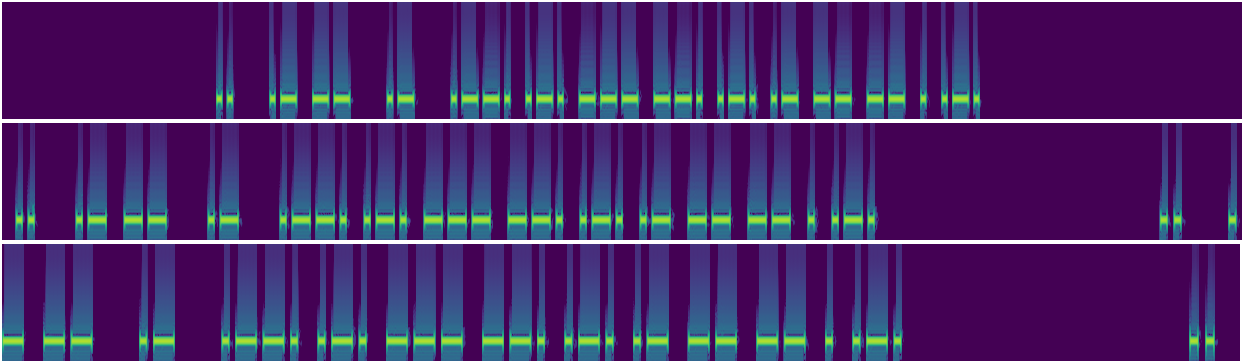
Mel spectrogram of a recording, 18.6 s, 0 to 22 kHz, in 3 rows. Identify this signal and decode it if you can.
Morse code, heard as a keyed tone, about 37 wpm, 700 Hz. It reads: I AM A PROGRAMMER I AM A PROGRAMMER I AM A PROGRAMMER I
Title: Speed-Racing Common QSO Phrases - 30wpm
